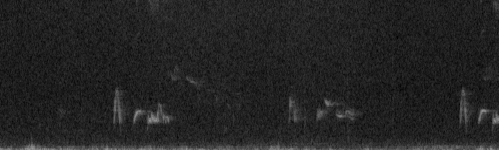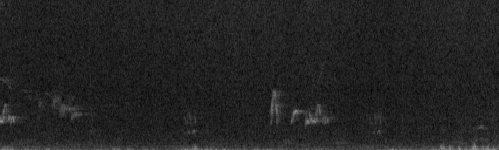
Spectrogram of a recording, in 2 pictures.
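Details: Red-whiskered bulbul being trapped at Hòa Mạc, Hà Nam, gives repeated short phrases of sharp, chirpy notes that slur downward, roughly every three seconds, over steady low rumbling background noise.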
